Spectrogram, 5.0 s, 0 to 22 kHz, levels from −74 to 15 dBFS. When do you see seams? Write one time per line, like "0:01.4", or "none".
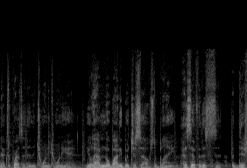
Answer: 0:01.5
0:03.5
